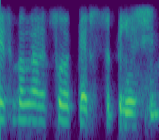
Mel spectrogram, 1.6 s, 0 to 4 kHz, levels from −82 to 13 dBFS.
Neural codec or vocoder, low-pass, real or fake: codec, 16 kHz, 2 kbps, FreqCodec, smaller model; 3.6 kHz; fake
